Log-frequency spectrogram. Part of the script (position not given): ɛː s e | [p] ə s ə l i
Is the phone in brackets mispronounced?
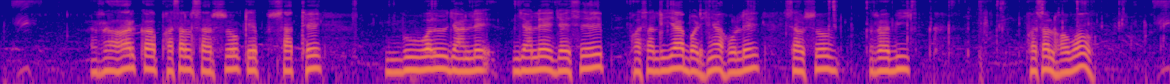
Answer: yes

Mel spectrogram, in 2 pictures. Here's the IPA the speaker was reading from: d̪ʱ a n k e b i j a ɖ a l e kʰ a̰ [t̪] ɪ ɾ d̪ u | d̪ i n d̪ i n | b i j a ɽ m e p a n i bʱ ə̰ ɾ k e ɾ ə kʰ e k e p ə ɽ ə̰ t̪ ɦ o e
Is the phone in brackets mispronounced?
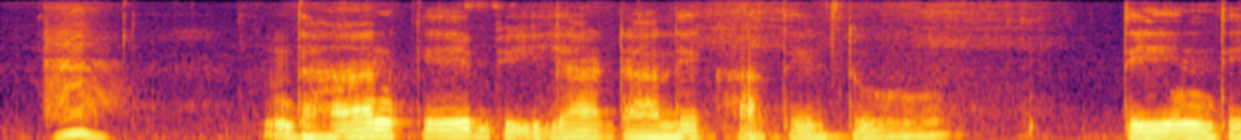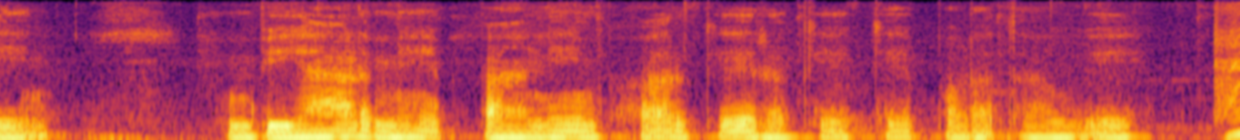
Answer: no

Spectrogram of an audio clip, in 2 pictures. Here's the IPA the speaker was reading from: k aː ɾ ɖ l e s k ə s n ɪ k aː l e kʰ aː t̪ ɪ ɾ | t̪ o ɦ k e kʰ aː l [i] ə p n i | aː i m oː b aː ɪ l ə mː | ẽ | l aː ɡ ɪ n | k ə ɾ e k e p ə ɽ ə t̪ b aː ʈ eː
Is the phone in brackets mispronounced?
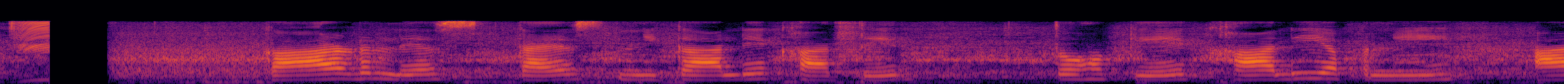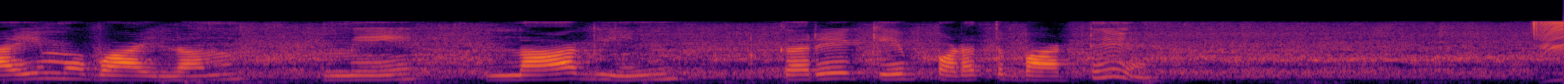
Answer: no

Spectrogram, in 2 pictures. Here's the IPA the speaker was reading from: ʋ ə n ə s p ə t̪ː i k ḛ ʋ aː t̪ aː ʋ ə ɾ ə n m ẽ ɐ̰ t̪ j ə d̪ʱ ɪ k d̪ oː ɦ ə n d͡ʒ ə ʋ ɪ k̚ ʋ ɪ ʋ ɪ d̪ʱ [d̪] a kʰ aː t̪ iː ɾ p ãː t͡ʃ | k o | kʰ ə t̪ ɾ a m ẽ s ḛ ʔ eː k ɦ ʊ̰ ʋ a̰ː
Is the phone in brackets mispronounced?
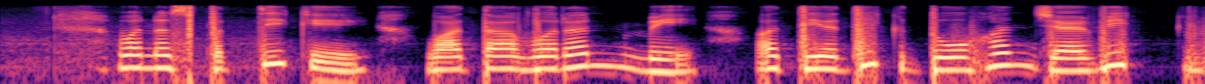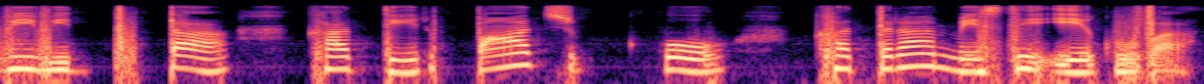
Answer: yes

